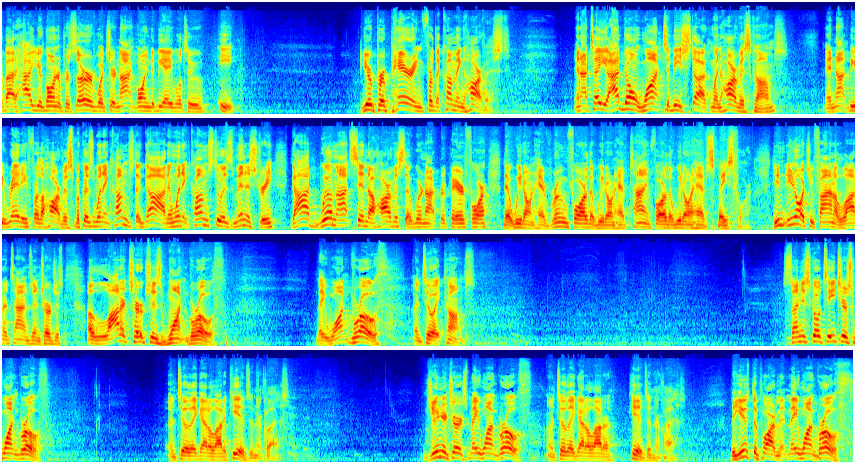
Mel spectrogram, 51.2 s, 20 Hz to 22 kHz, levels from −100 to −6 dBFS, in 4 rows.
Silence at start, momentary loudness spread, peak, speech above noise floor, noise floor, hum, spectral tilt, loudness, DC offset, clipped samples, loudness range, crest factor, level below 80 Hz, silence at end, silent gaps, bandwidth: 0 s; 11 LU; 0 dBFS; 46 dB; -64 dBFS; none; -3 dB/octave; -17 LUFS; under 0.1%; under 0.1%; 5 LU; 18 dB; -62 dBFS; 0 s; none; 18.5 kHz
